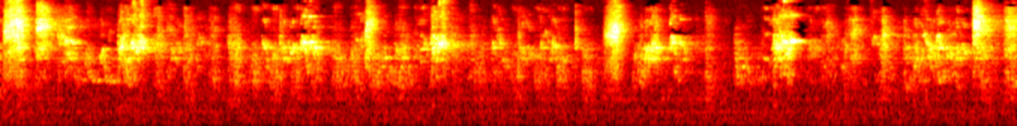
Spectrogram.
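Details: Budgerigars kept as pets calling loudly indoors with sharp squawks and bright chirps in bursts, several louder peaks standing out over constant chatter.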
